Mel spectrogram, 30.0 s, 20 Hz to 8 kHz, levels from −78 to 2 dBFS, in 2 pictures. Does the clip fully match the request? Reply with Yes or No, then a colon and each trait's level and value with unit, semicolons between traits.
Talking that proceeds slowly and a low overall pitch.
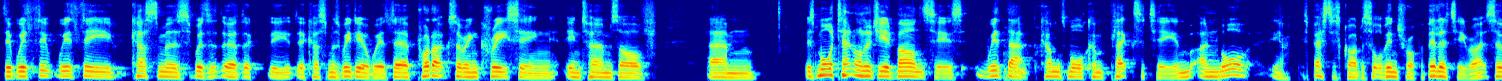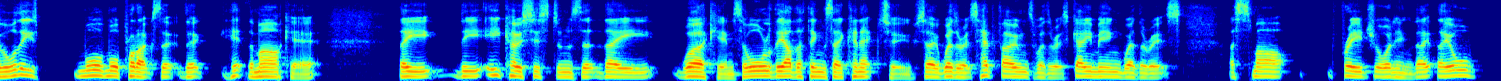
No: average, 180 wpm; low, 130 Hz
